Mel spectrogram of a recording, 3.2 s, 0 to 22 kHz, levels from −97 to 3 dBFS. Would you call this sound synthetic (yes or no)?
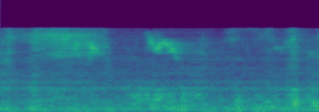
yes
